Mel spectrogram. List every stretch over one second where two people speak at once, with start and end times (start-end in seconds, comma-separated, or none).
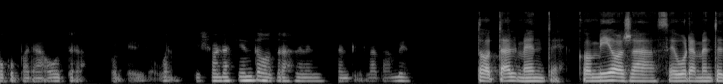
none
